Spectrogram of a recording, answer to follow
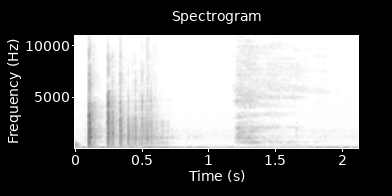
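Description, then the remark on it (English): Dice for an attack roll in a tabletop role-playing game clatter across a hard tabletop in a quick burst of four or five sharp clicks, then a softer rattling tumble as they settle, landing on a 6. Fairly quiet, with no voices. “My dice hate me. What was it? That's a 6.”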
